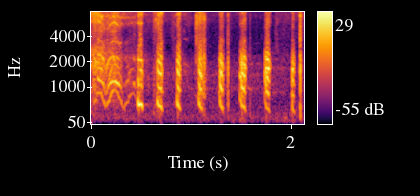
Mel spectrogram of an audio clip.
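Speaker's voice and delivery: high cackling laugh; gloating laugh. Real, not acted. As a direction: cackle in triumph. Gloating over viewers.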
